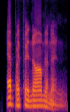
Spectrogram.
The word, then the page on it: epiphenomenon: American English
